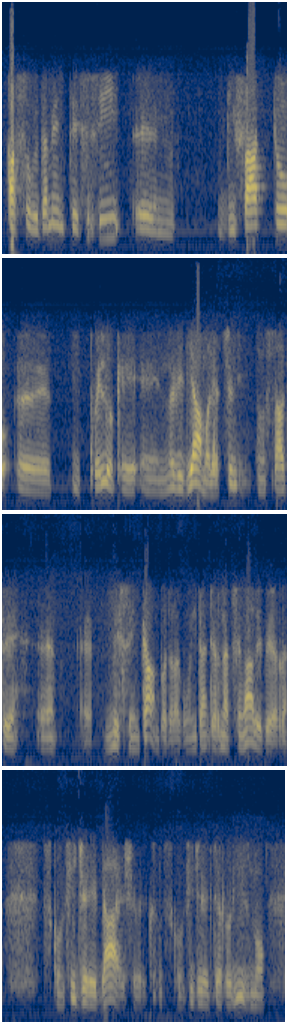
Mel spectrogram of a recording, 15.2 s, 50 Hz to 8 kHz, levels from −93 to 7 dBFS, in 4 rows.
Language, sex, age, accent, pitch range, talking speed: Italian, male, 40-59, native, 100-135 Hz, 125 wpm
